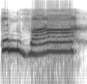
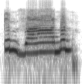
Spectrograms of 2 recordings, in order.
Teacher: So the waw you made longer because there is an alif after the waw, and the waw has a fatha.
